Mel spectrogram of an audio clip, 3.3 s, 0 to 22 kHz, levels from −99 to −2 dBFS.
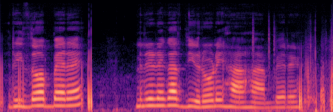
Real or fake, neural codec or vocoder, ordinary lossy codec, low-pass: real; none; none; 19.8 kHz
